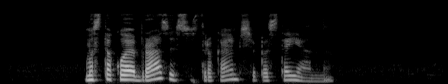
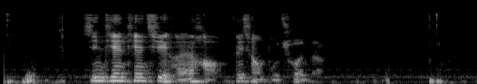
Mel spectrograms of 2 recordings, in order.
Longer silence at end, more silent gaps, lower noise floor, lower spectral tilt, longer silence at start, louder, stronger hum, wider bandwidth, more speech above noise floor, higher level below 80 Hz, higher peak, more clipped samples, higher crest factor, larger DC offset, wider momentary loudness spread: first, 1.15 s vs 0.3 s; neither; first, -69 dBFS vs -56 dBFS; about the same, -4.5 dB/octave vs -5 dB/octave; first, 0.85 s vs 0.05 s; about the same, -26 LUFS vs -28 LUFS; neither; about the same, 11.5 kHz vs 11.5 kHz; first, 43 dB vs 29 dB; second, -74 dBFS vs -52 dBFS; about the same, -6 dBFS vs -6 dBFS; neither; about the same, 22 dB vs 24 dB; neither; about the same, 14 LU vs 16 LU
